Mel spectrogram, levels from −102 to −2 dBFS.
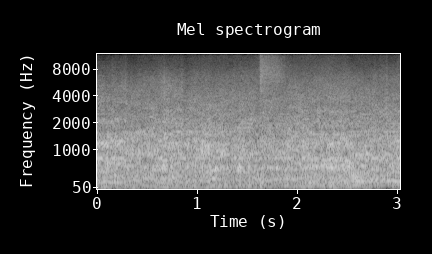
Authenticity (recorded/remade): remade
